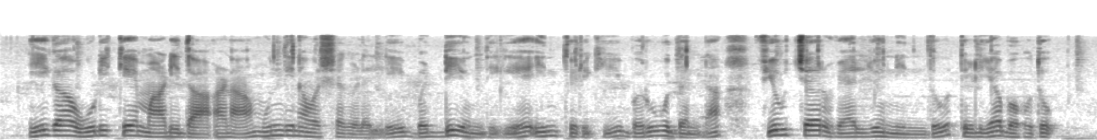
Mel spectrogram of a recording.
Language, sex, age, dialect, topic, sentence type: Kannada, male, 18-24, Mysore Kannada, banking, statement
